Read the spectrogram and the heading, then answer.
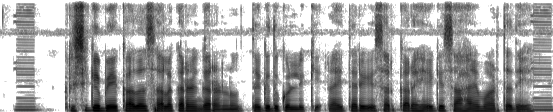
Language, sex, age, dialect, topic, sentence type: Kannada, male, 31-35, Coastal/Dakshin, agriculture, question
